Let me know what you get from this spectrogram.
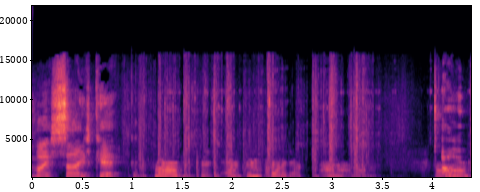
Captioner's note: sound of muffled voice protesting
